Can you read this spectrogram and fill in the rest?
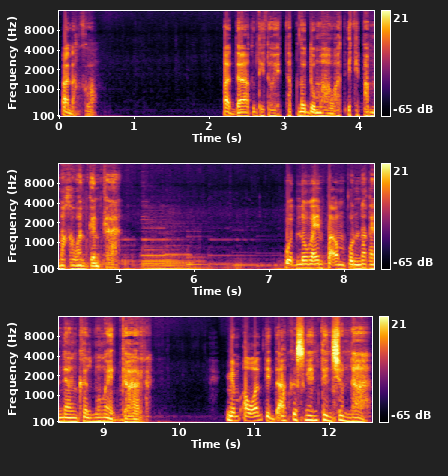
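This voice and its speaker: A man's voice: mid-range voice, normal speed, long pauses, over music, close to an everyday voice. A man acting in a radio drama as a tender, remorseful middle-aged father back from prison, asking forgiveness. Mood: pleading.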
